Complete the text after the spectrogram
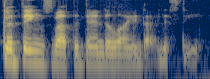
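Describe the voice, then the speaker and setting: A woman's voice: on the low side, fairly even intonation, fairly quick, creaky. Dry-humored woman podcast guest. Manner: dry, self-deprecating humor. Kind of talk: casual chat.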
